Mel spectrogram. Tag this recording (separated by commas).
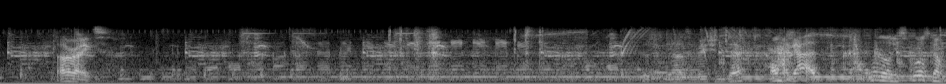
Speech, Music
